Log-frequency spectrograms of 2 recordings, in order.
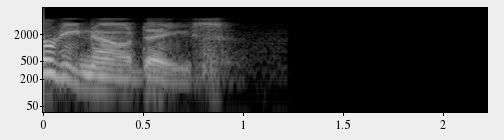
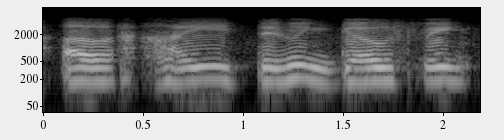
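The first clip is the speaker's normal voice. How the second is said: soft, slow, mincing mock of a caller; a lightly voiced limp-wristed caller impression; mocking effeminate caller; 3 semitones lower, 8 dB quieter, slower than usual. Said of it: "You sound like a goddamn fruity ass".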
